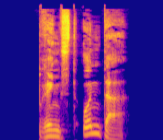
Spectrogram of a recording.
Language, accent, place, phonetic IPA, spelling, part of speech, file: German, Germany, Berlin, [ˌbʁɪŋst ˈʊntɐ], bringst unter, verb, De-bringst unter.ogg
- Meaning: second-person singular present of unterbringen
